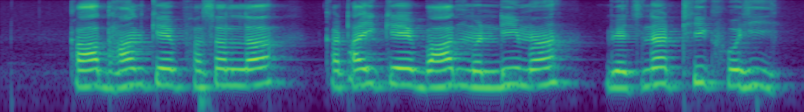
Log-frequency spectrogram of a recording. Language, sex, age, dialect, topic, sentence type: Chhattisgarhi, male, 18-24, Western/Budati/Khatahi, agriculture, question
